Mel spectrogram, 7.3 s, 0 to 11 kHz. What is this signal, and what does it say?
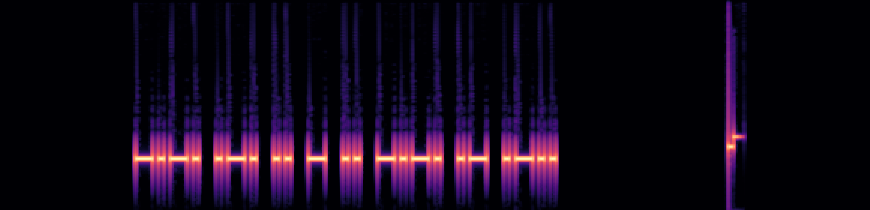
Morse code, heard as a keyed tone, about 25 wpm, 700 Hz. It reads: CRITICAL
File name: 8 Letter Words - First 3 Letters Given - 25wpm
